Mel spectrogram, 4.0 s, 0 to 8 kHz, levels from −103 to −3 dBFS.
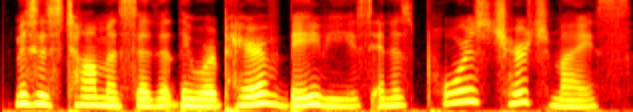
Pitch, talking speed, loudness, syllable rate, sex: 210 Hz, 245 wpm, -18 LUFS, 5.1 syllables/s, female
